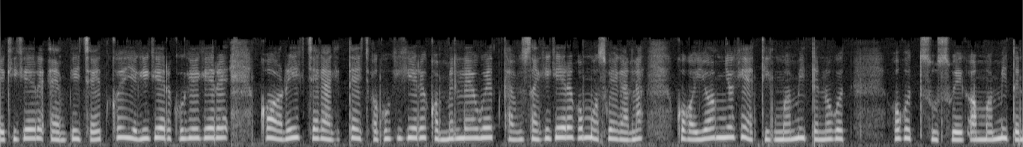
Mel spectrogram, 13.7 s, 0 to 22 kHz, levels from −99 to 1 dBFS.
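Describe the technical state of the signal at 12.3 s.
At 12.3 s the speech is intact, carried over the wideband Bluetooth mSBC headset link with nothing breaking or interrupting it at that point.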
